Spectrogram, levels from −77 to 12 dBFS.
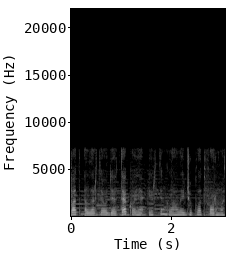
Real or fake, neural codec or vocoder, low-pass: real; none; 7.2 kHz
